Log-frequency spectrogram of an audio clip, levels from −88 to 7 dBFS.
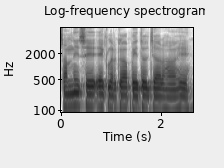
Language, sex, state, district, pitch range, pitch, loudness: Hindi, male, Arunachal Pradesh, Papum Pare, 105-120 Hz, 110 Hz, -13 LUFS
